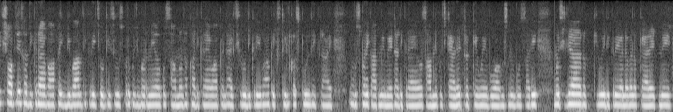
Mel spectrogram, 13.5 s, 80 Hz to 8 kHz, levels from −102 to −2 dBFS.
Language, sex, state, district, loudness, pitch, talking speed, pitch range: Hindi, female, Bihar, Purnia, -17 LUFS, 215 Hz, 295 wpm, 210-220 Hz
